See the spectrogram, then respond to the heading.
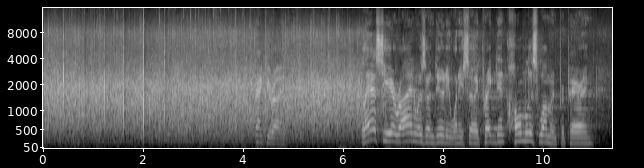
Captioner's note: applause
